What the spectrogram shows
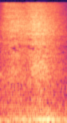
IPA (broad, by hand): θ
